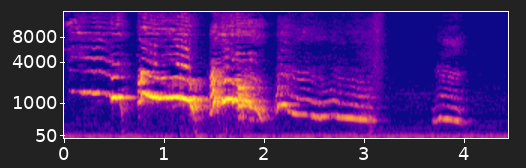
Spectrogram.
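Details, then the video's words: Wavering, strained whining from a sadly crying dog, swelling into loud broken yelps, then easing into a long descending wail, with one faint short whimper after a brief silence. "The Sound of a Dog Crying"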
